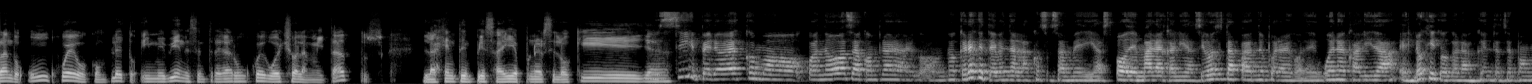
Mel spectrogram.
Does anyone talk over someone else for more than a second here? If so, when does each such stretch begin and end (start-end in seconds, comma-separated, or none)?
none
